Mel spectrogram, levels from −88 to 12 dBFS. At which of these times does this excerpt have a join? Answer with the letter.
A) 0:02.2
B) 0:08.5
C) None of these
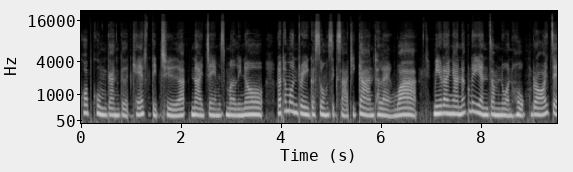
A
